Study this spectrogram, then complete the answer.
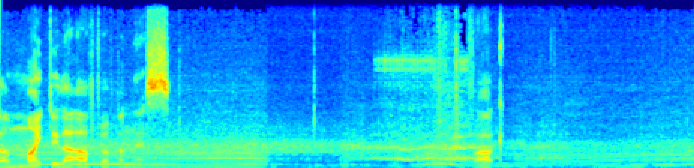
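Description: A race car engine roars loudly, revving up and down through gear changes.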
